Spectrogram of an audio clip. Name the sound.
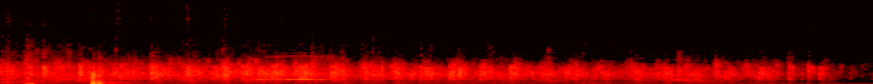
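audience clapping hands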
